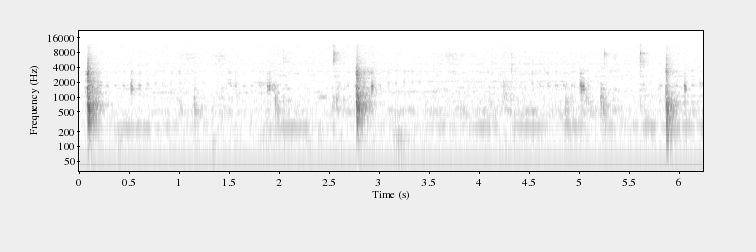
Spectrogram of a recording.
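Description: Sharp single clicks from computer controls as moves are stepped through in chess software: three louder ones a few seconds apart, near the start, about three seconds in and near the end, with a few fainter clicks between.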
